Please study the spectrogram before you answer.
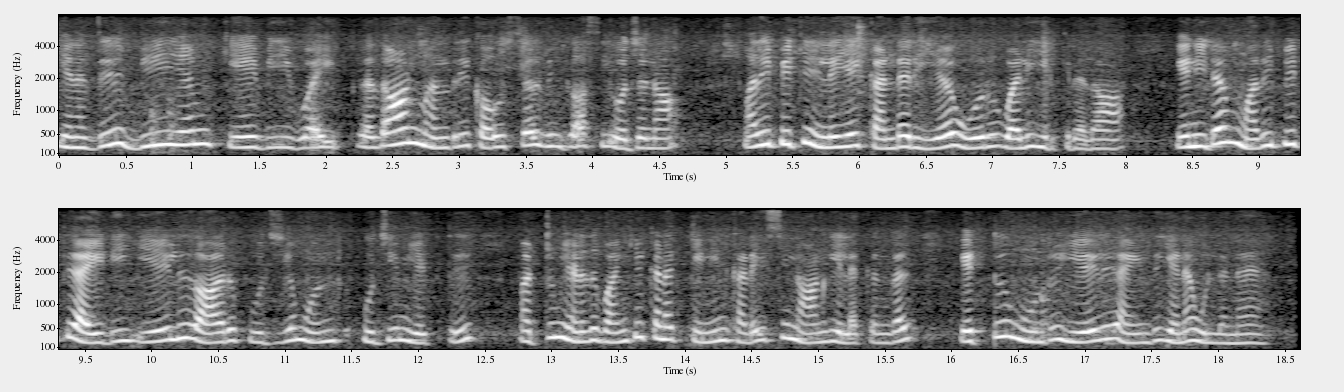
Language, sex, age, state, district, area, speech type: Tamil, female, 45-60, Tamil Nadu, Sivaganga, rural, read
